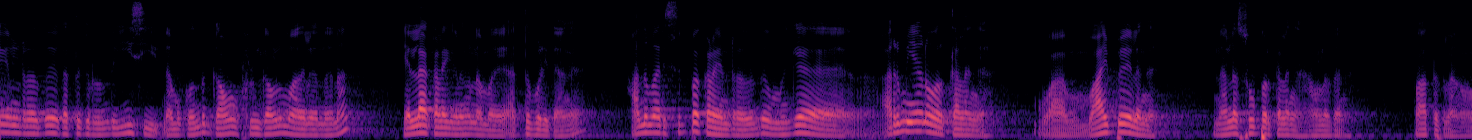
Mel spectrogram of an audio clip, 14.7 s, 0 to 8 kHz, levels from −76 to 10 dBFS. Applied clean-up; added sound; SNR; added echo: none; none; none; none.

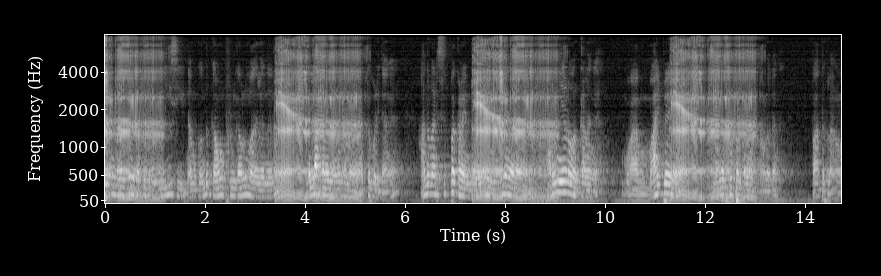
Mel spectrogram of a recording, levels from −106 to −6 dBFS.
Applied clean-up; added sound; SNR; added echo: none; Burping, eructation; 4 dB; reverberation time 0.3 s.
